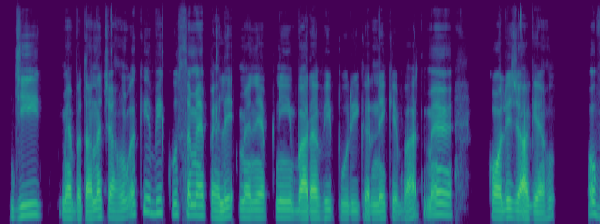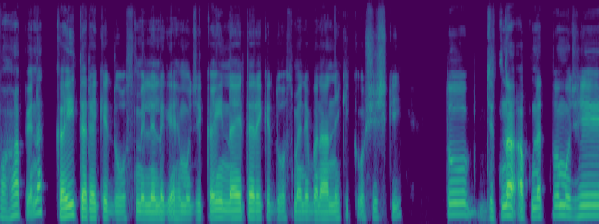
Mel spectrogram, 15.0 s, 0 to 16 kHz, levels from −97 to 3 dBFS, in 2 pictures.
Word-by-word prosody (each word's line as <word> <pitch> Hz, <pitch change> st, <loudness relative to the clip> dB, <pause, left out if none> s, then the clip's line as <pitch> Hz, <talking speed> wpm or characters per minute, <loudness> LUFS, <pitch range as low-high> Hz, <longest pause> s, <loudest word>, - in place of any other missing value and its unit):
जी, 165 Hz, +5 st, -2 dB, 0.3 s
मैं 120 Hz, -1 st, +1 dB
बताना 120 Hz, +3 st, +1 dB
चाहूँगा 130 Hz, -1 st, -3 dB
कि 230 Hz, -, -5 dB
अभी 205 Hz, -1 st, -4 dB
कुछ 180 Hz, 0 st, -7 dB
समय 165 Hz, 0 st, 0 dB
पहले 130 Hz, +3 st, 0 dB
मैंने 125 Hz, 0 st, 0 dB
अपनी 130 Hz, +1 st, -3 dB
12वीं 115 Hz, +2 st, +3 dB
पूरी 120 Hz, 0 st, -6 dB
करने 115 Hz, +1 st, -2 dB
के -, -, -7 dB
बाद, -, -, -3 dB
मैं 180 Hz, -2 st, +1 dB, 0.5 s
कॉलेज 125 Hz, +1 st, +2 dB
आ -, -, +7 dB
गया 110 Hz, -1 st, 0 dB
हूँ। -, -, -10 dB, 0.4 s
और -, -, +1 dB
वहाँ 140 Hz, +5 st, 0 dB
पे -, -, -1 dB
ना 210 Hz, -, +3 dB, 0.2 s
कई 150 Hz, +5 st, +7 dB
तरह 130 Hz, -2 st, +5 dB
के 130 Hz, -, +1 dB
दोस्त 115 Hz, +1 st, -7 dB
मिलने 110 Hz, -1 st, +3 dB
लगे 110 Hz, 0 st, +1 dB
हैं 110 Hz, -, -2 dB
मुझे, 110 Hz, +1 st, -3 dB
कई 130 Hz, +2 st, +4 dB
नए 120 Hz, 0 st, +5 dB
तरह 120 Hz, -1 st, +5 dB
के 120 Hz, -, -5 dB
दोस्त 120 Hz, +1 st, -9 dB
मैंने 115 Hz, 0 st, 0 dB
बनाने 115 Hz, 0 st, +1 dB
की -, -, -16 dB
कोशिश -, -, -7 dB
की। -, -, -8 dB, 0.6 s
तो 180 Hz, +1 st, +1 dB, 0.2 s
जितना 155 Hz, +5 st, +5 dB
अपनत्व 150 Hz, +3 st, -2 dB
मुझे 160 Hz, 0 st, +1 dB
125 Hz, 190 wpm, -31 LUFS, 115-150 Hz, 0.6 s, आ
